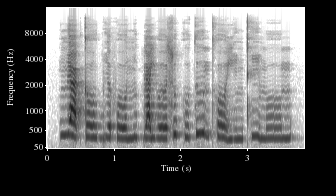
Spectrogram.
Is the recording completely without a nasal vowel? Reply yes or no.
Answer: yes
